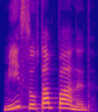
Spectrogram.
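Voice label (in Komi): ми сувтам паныд, Komi, female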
